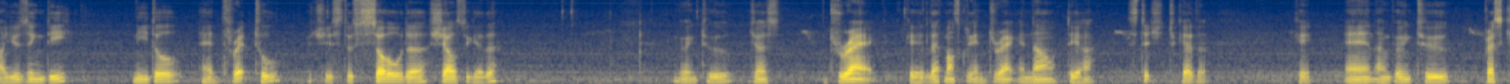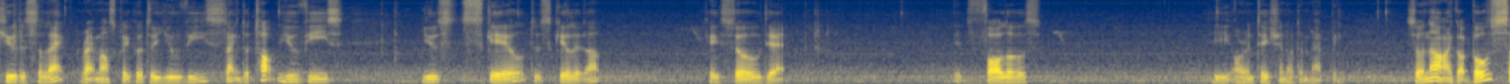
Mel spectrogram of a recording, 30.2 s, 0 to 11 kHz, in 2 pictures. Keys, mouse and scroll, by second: 23.5 scroll up 1, 26.2 click, 26.9-28.6 scroll down 1, 28.6-30.2 drag.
